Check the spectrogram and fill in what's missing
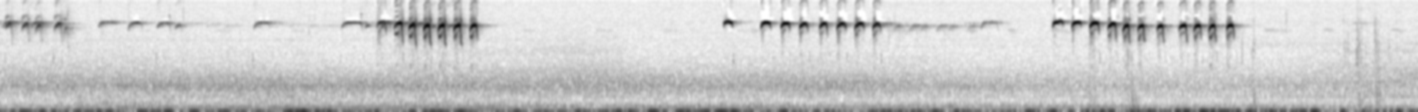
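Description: A chickadee gives thin, very high notes, then rapid bursts of harsher repeated notes, twice over, against a soft low hum.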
